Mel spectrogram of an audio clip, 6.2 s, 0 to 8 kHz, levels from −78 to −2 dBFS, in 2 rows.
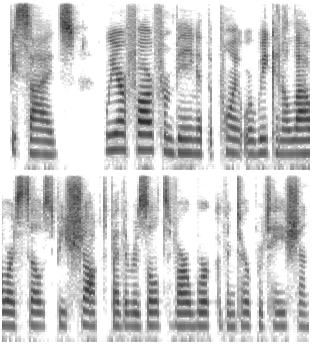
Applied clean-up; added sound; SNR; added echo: none; none; none; none.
